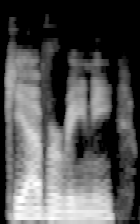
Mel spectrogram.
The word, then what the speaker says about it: Chiaverini: She pronounces it Chiaverini, which I hadn't realized.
